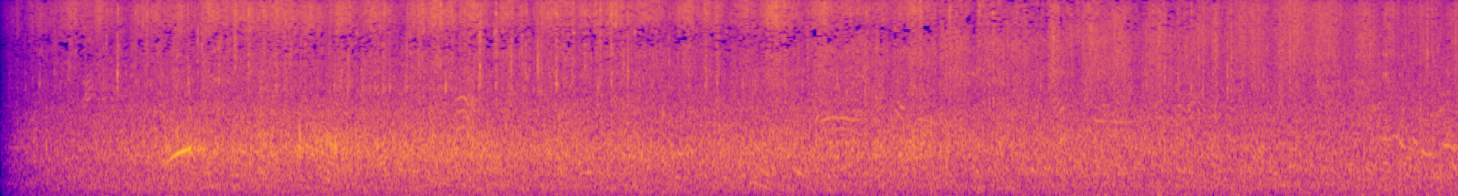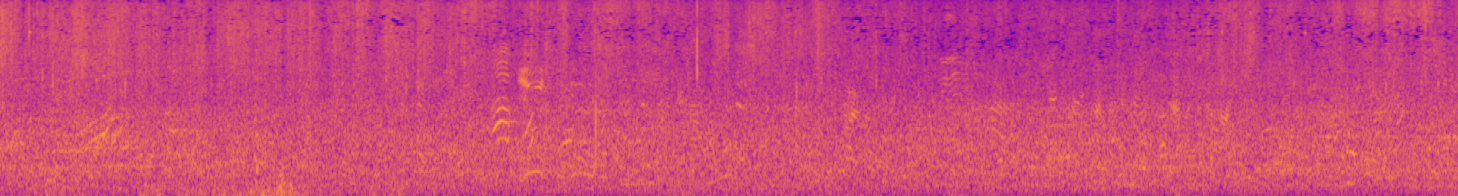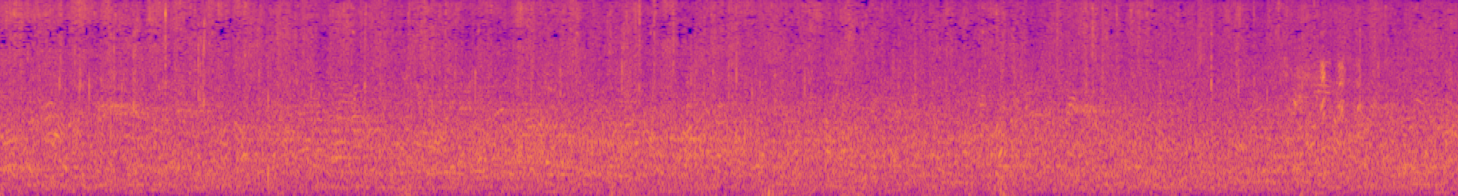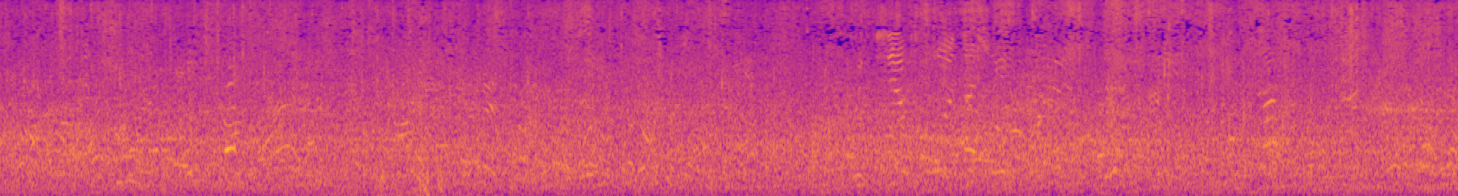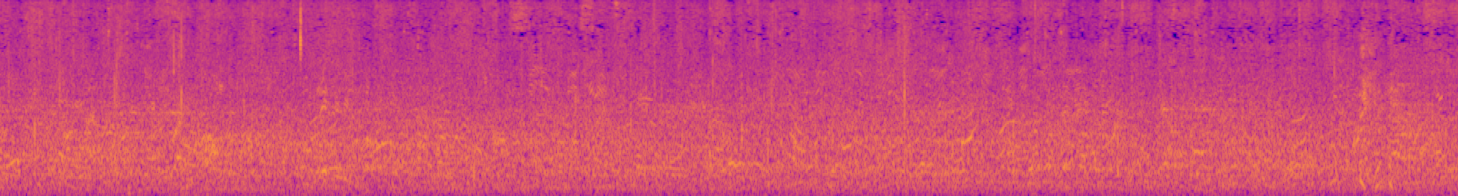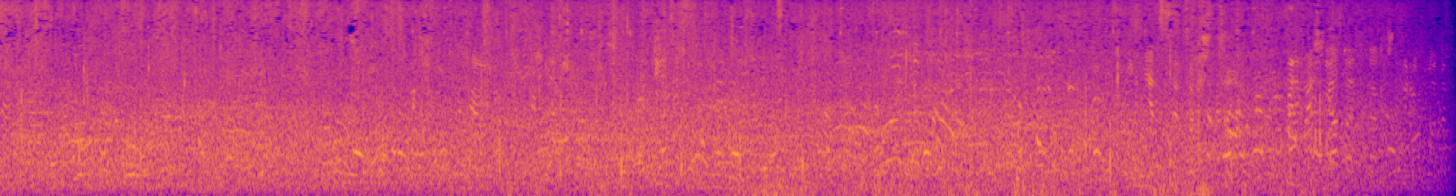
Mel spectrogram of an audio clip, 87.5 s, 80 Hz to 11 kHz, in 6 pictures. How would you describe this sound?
Walking Around Outside The Kremlin in the Afternoon
The sounds of a moderately busy Autumn afternoon right outside of The Kremlin, where many tourists and locals gather for sightseeing and festivities in Moscow, Russia.
Recorded with a SONY ICD-UX560F
ambience, ambient, atmosphere, capital-city, city, field-recording, general-noise, kremlin, moscow, noise, outside, people, russia, russian, soundscape, travel, walking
